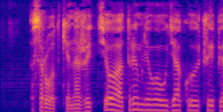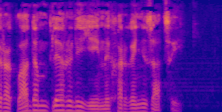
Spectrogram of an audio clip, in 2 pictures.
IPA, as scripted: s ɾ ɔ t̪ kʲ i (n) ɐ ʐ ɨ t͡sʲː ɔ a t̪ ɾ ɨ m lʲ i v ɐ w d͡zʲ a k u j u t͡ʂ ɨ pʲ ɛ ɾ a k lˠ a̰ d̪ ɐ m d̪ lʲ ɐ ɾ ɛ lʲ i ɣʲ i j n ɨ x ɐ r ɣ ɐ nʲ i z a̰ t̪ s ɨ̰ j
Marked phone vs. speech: correct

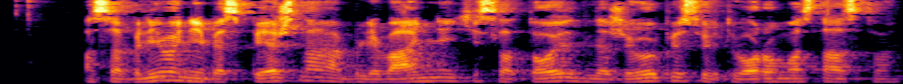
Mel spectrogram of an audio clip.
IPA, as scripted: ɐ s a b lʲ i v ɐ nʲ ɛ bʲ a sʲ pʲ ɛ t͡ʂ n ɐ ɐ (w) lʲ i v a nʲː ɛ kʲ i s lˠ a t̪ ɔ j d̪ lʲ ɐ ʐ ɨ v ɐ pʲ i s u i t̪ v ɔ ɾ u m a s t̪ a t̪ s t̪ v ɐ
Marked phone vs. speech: incorrect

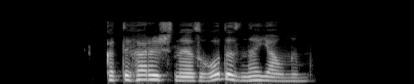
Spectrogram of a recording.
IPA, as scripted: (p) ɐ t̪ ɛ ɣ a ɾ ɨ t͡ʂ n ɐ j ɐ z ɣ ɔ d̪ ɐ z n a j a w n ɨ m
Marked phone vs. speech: incorrect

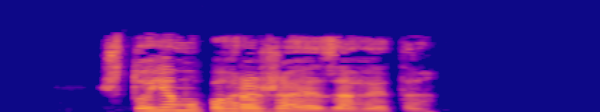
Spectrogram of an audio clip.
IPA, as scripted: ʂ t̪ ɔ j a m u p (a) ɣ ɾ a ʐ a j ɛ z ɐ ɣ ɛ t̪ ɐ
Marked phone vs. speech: incorrect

